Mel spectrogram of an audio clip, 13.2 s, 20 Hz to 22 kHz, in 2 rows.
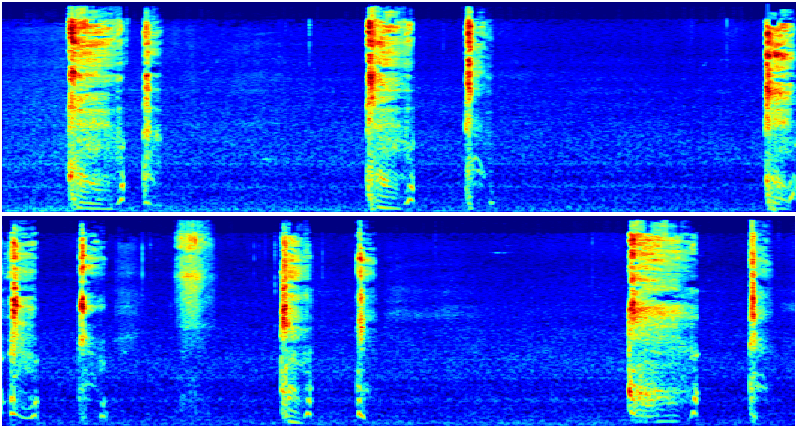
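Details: Sick girl, ill since waking, has a violent coughing fit in class that forces her to leave. About a dozen harsh coughs in clusters of one to three over 13 seconds, with brief pauses. Gasping; tagged dry, barking cough and wheezing.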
